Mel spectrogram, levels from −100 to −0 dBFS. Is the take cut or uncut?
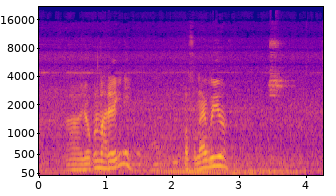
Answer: uncut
